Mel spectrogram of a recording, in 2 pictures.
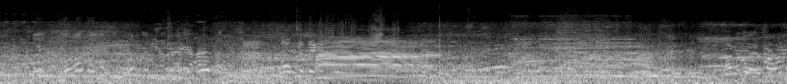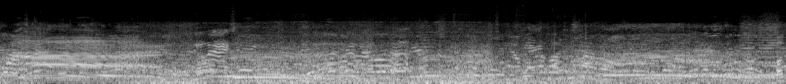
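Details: Sahiwal bull calves at a cattle market where Dhaka farmers buy stock, 30 August 2024. Two drawn-out, wavering moos sound near the start and middle, under constant crowd chatter and bargaining voices.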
